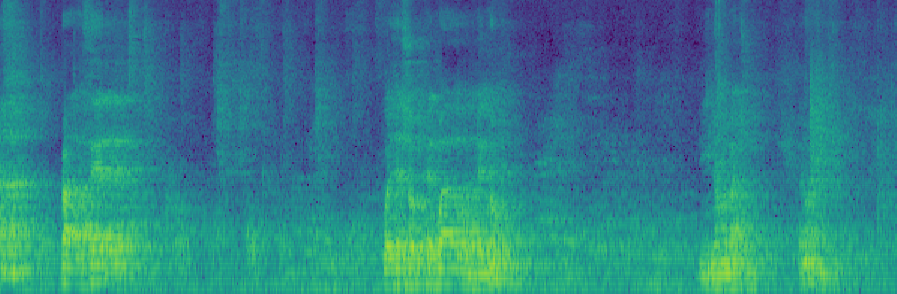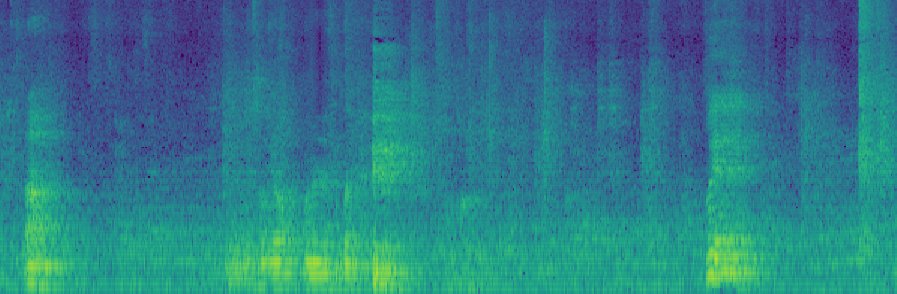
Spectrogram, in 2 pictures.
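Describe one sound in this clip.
A man lectures calmly in a slightly echoing hall, heard through a microphone.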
